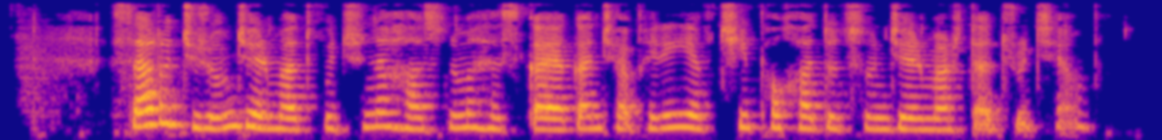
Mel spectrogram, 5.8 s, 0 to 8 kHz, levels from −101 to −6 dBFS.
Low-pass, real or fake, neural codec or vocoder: 7.2 kHz; real; none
